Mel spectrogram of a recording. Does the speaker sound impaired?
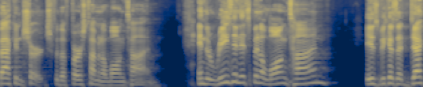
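No.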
